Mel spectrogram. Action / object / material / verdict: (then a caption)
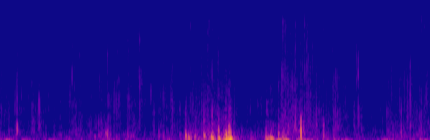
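scrape / plastic bubble wrap pouch / plastic / none. Fingertips and palms rub and press across the surface of a flat plastic bubble wrap pouch, making soft, dense crinkling and crunching. The rustle stays low and muffled, swells into louder, rougher crackling bursts midway, then settles back to a quiet crinkle.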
